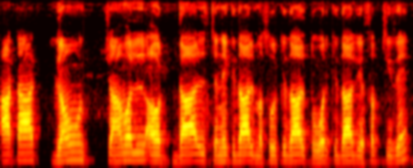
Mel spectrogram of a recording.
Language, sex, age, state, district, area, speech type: Urdu, male, 45-60, Telangana, Hyderabad, urban, spontaneous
